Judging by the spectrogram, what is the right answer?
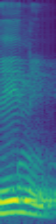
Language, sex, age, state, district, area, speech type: Odia, male, 18-30, Odisha, Khordha, rural, read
